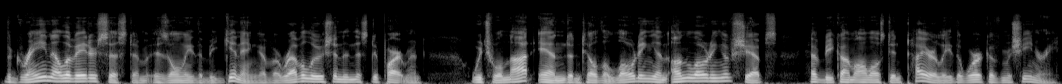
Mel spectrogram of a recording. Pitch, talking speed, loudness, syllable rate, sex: 110 Hz, 185 wpm, -18 LUFS, 6.0 syllables/s, male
